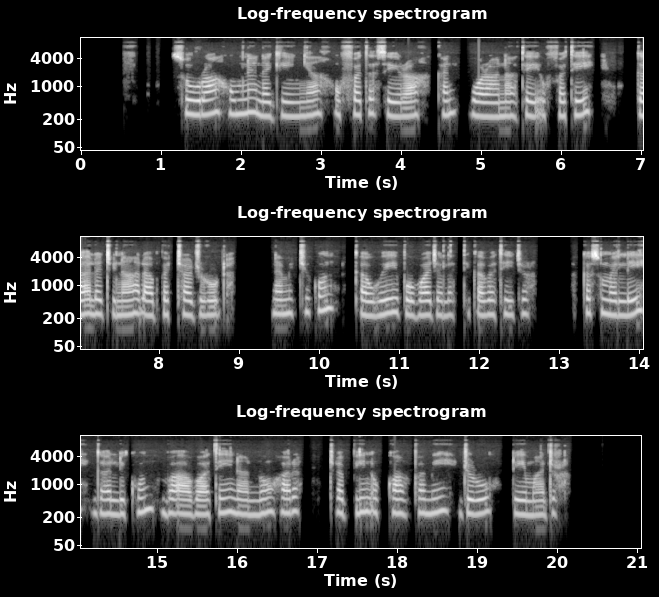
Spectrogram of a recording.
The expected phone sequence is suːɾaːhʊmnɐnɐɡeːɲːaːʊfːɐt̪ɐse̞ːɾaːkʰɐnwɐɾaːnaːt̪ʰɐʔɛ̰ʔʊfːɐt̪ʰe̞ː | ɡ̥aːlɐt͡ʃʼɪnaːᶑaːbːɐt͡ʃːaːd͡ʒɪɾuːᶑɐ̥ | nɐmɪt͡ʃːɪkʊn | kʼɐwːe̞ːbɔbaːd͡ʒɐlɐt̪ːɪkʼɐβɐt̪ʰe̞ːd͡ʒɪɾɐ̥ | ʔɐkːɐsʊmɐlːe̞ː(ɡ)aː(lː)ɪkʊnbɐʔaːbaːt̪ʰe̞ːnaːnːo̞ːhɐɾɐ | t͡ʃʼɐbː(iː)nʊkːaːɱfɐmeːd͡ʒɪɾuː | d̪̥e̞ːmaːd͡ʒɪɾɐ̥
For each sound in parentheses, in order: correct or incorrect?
correct, correct, correct

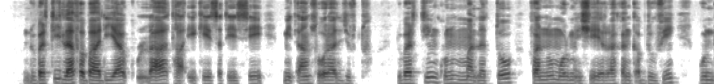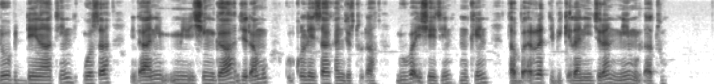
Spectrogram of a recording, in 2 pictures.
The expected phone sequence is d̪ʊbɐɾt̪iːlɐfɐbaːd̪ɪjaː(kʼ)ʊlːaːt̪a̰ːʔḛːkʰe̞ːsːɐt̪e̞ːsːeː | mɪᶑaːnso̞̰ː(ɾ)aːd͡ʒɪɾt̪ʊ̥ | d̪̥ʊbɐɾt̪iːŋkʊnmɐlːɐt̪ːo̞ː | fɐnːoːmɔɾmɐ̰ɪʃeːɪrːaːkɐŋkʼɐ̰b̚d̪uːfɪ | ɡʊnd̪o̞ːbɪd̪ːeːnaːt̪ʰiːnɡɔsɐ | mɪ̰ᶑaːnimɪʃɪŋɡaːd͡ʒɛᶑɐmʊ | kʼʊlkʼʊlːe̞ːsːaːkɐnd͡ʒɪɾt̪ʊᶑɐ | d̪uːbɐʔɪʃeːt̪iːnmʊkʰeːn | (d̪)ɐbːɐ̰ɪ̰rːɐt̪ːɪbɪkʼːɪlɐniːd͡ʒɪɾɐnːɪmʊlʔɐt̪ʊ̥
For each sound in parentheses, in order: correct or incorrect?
correct, correct, incorrect

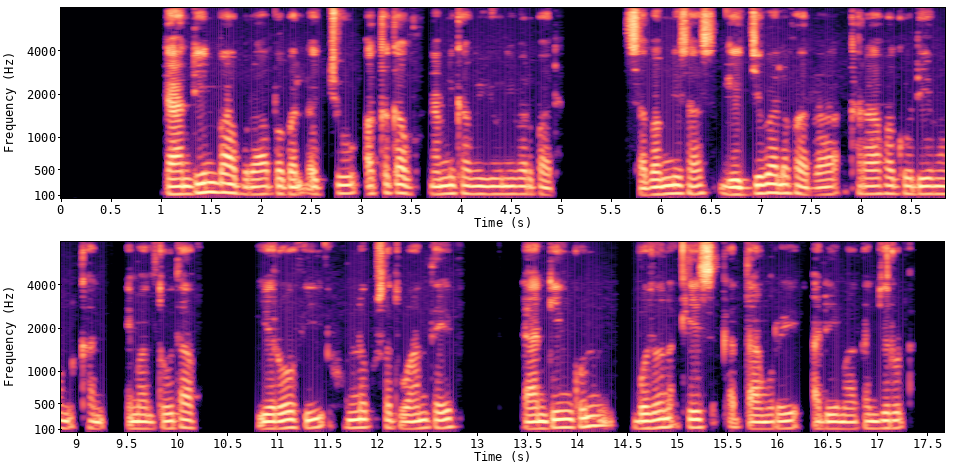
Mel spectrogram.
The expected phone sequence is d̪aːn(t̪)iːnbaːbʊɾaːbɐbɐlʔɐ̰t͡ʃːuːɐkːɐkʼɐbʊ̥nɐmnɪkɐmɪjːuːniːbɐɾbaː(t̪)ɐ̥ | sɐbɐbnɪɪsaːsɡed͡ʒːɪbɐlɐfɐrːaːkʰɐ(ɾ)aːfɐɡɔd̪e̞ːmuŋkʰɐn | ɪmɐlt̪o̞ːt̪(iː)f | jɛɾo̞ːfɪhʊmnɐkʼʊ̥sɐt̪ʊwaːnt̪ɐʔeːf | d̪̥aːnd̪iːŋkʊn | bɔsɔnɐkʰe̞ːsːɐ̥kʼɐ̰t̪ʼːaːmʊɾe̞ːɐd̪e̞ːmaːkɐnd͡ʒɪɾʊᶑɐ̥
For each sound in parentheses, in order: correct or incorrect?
incorrect, incorrect, correct, incorrect

